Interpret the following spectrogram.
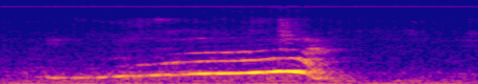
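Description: A young child's voice making one long call that rises slowly in pitch for over a second and then drops off sharply.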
